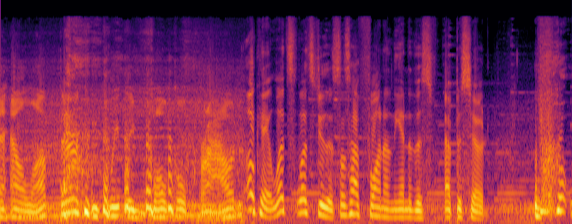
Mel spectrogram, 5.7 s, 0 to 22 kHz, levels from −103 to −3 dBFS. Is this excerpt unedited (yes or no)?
no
